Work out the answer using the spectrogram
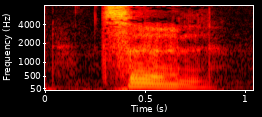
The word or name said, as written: zhu’b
